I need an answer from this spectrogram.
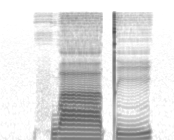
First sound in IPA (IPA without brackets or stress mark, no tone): h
